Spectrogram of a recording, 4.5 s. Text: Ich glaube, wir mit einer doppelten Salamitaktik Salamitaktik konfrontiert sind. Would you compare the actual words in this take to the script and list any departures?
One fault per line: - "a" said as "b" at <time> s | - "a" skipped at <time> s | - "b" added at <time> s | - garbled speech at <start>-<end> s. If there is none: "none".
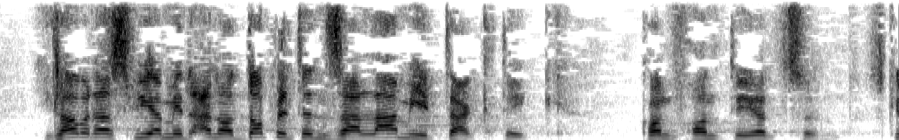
- "dass" added at 0.5 s
- "Salamitaktik" skipped at 2.6 s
